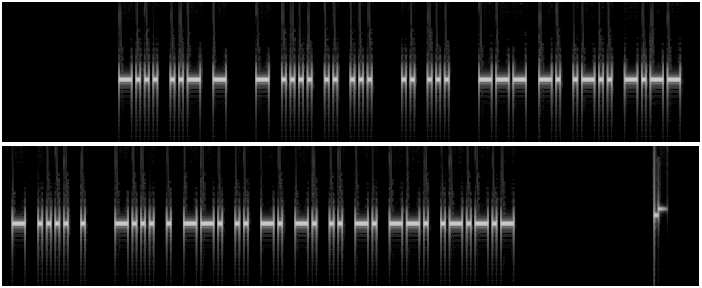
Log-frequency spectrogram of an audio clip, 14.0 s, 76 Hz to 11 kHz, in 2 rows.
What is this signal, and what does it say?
Morse code, heard as a keyed tone, about 28 wpm, 700 Hz. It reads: BUT THIS IS ONLY THE BEGINNING.
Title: Sentences from Top 1000 Words - Review Part 5 - 28wpm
